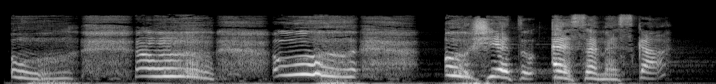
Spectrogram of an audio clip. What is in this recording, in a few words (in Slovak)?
sms hlásky cz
